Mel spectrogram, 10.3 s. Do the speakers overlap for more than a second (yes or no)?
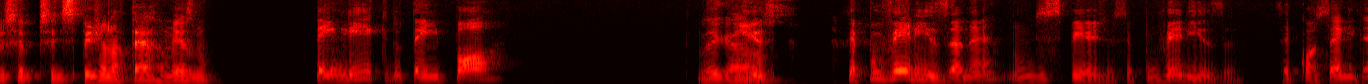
no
